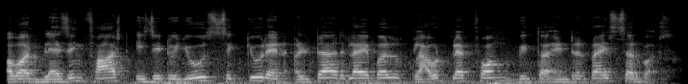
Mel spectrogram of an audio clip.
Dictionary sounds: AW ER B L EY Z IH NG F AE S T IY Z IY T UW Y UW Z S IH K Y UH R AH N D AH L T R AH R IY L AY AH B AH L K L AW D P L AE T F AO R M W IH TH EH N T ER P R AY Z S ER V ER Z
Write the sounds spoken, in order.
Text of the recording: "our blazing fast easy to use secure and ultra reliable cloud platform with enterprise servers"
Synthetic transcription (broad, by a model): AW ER B L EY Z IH NG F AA S T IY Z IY T UW Y UW Z S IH K Y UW R AH N D AH L T R AH R IY L AY AH B AH L K L AW D P L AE T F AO R M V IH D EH N T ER P R AY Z S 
